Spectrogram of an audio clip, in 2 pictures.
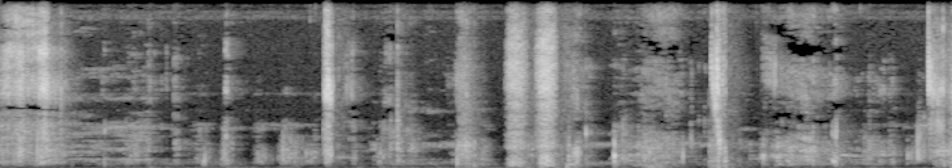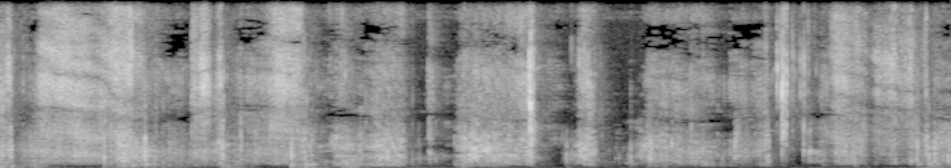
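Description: Close-up mouth sounds of a person eating crispy fried naga king chili: chewing with many short crunches and clicks. Several noisy breaths come between them as he takes the heat of the chili.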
